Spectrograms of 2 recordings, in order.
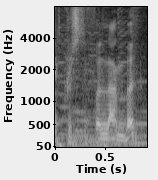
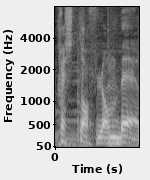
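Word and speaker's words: Christophe Lambert: a MacLeod played by Christopher Lambert well he's French so it should be pronounced Christoph long bare but you know I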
